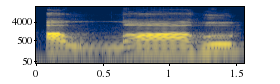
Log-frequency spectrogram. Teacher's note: اللہ، حمزہ لام زبر اللام کھڑا زبر لا، ہا پیش ہو، اللہ۔ لفظ اللہ سے پہلے زبر ہے تو ہم لفظ اللہ کو موٹا کر کے پڑھیں گے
